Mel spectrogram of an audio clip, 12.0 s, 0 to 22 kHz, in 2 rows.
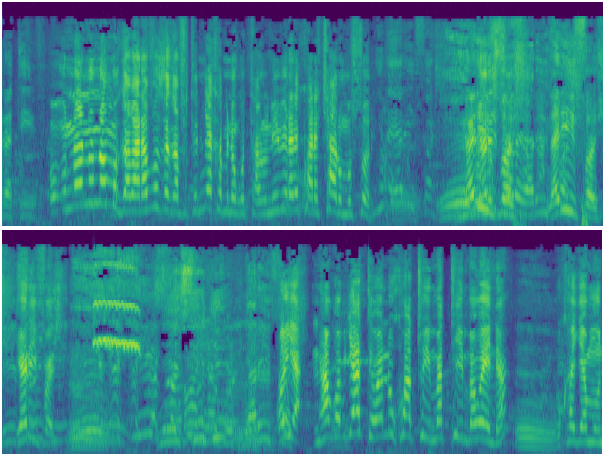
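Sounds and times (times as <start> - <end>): human voices: 6.0 - 8.8
high whistle-like tone: 6.9 - 7.5.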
